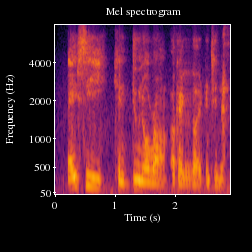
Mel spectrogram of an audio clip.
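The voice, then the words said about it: Imitates another person's voice. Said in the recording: “That was my awesome impression.”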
